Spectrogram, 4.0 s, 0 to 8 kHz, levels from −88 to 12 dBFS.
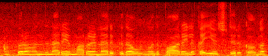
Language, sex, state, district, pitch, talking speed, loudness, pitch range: Tamil, female, Tamil Nadu, Kanyakumari, 205 Hz, 180 wpm, -15 LUFS, 195-215 Hz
